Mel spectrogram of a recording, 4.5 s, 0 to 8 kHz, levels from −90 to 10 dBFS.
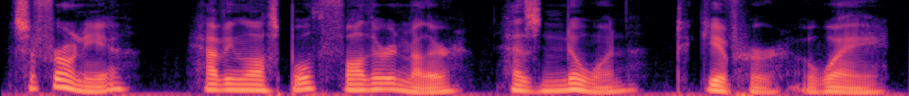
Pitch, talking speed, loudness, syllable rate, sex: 115 Hz, 185 wpm, -18 LUFS, 5.7 syllables/s, male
